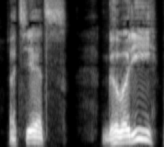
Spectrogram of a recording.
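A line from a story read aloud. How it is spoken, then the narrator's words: Frantic, drunken-sounding moan. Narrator (Russian): вне себя, будто в опьянении простонал Захарьев Авинов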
